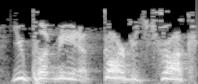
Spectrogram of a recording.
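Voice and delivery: very high, rough, loud taunting yell. Retelling Braun's trash talk during the match: imitating Braun trash talking. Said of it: "Braun's crap talking during the match".

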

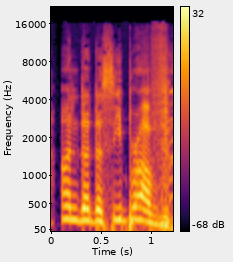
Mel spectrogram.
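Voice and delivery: put-on British accent.

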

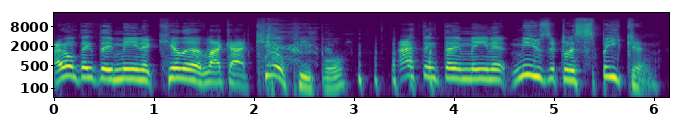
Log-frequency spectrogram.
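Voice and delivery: heavy, laid-on Louisiana drawl. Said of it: "that's my [name] impression".

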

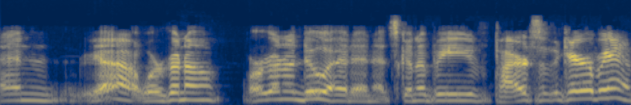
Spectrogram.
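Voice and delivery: put-on elderly voice. Retelling a comedian's bit at a comedy club, doing a Joe Biden impression. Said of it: "doing a Joe Biden impression".

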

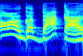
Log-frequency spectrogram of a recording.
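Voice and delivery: bad put-on Irish leprechaun accent. Retelling what the people on a show said about Grant: imitating in a bad Irish leprechaun accent. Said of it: "I all sound like Irish leprechaun when I do it".

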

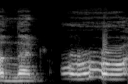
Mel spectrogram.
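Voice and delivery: high-pitched, loud sob escaping mid-speech. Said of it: "which starts with the sort of".

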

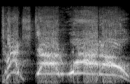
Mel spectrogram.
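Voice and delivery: acted-out yell at a very high pitch. Describing watching a game, the speaker imitates the guy next to you, imitating someone yelling. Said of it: "the guy sitting right next to you just yelled out".

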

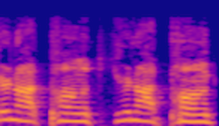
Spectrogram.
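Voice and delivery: put-on high, shrill shrieking, screaming. Retelling a goth girl yelling at a kid during a fight, imitating her screaming. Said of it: "the goth girl is screaming".

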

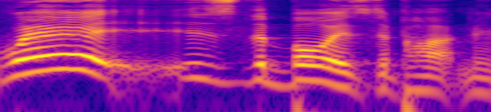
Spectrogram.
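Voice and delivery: desperate, high, drawn out, with a swooping tune. Narrator reading a story, a father asking a shop clerk, desperately. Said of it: "shifting his ground desperately".

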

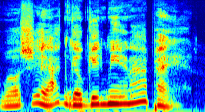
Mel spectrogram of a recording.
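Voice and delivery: mock soft-spoken preacher voice. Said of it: "he had a voice like that".

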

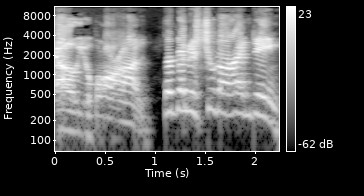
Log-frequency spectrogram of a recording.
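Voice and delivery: very high, shrill screaming outburst. Retelling being screamed at about the ending: imitating Mike screaming. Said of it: "Mike started screaming at me".

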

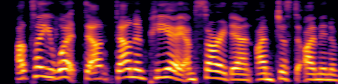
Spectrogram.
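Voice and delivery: fired up, energized. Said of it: "You're fired up".

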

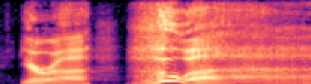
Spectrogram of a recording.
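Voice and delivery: put-on gruff shouting movie voice. Doing an impression of Al Pacino in Scent of a Woman: Al Pacino impression. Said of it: "this is my impression of, uh, Al Pacino in Scent of a Woman".

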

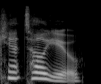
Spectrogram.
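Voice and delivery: embarrassed, sheepish tone. A child answering their mom's question about who they were talking to, sheepish. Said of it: "sheepishly said".

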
